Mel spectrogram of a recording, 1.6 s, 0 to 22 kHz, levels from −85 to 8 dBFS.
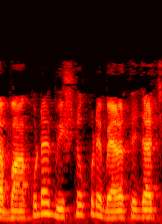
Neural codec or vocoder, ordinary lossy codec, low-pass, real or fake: none; none; 7.2 kHz; real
